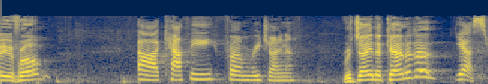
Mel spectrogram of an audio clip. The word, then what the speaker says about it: Regina: And what everybody in Reginaina likes to say is the city that rhymes with fun.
